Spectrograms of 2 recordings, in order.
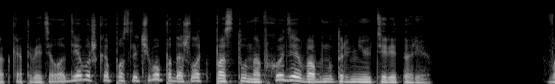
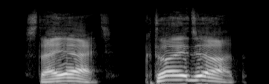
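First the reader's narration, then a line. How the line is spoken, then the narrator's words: Man's shout. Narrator (Russian): крикнул мужчина лет 30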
